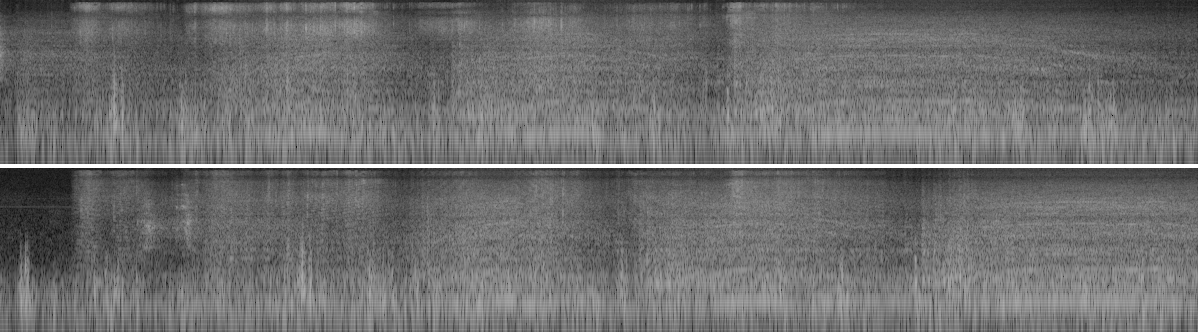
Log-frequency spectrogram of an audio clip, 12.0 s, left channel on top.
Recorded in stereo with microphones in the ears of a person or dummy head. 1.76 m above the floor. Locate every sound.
0.7 s footsteps: 25° left (ahead or behind), 2.5 m; by 8.8 s 45° left (ahead or behind), 5.5 m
